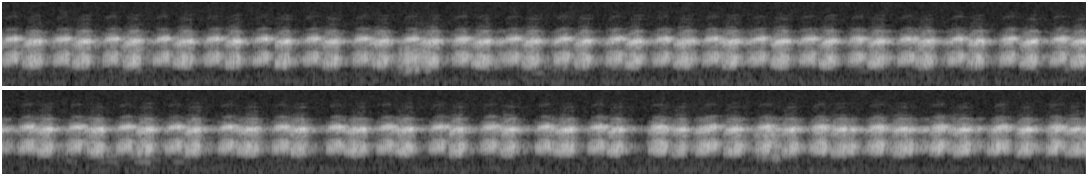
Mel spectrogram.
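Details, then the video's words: Night chorus of tree frogs at a forest pond in north-east Italy in mid-April: fast rattling croaks pulsing about four times a second, many voices interleaved into a continuous, throbbing wall of sound. "singing tree frogs"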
